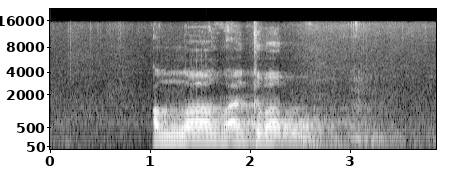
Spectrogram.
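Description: A man chants a long call in a melodic voice through a microphone, echoing in a large hall.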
